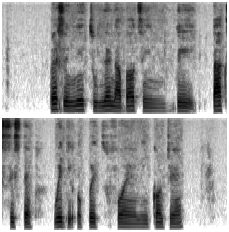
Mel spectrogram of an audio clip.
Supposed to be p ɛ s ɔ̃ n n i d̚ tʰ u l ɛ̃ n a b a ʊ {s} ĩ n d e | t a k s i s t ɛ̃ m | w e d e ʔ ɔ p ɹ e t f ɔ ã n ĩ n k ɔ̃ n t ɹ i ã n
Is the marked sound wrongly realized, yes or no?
yes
